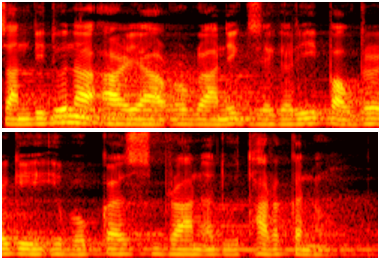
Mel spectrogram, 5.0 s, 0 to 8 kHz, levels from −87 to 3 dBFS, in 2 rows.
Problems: background sounds at intervals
